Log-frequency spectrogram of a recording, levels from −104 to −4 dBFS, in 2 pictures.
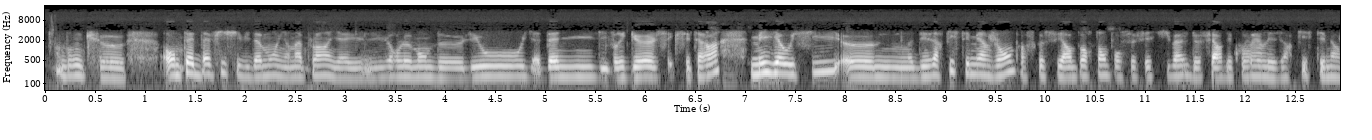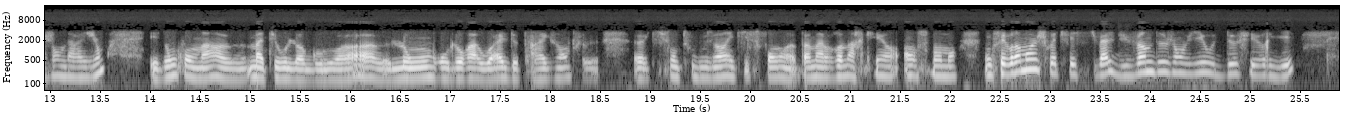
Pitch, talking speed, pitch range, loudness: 165 Hz, 210 wpm, 155-185 Hz, -22 LUFS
